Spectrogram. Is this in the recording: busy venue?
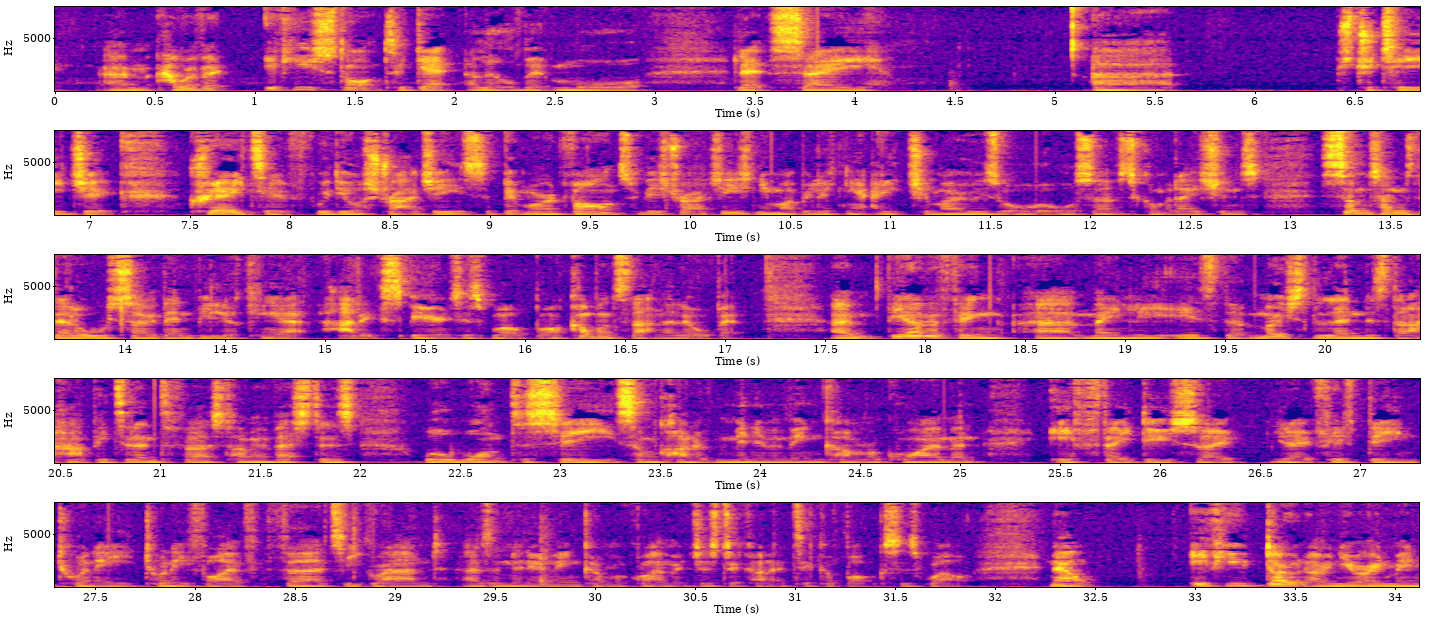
no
